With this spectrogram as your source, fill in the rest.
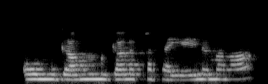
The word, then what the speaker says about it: gam: So all those key bija mantras like Om Gam Ganapataye Namaha, you might see it spelled G-U-M, but it's G-A-M, Gam, right?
